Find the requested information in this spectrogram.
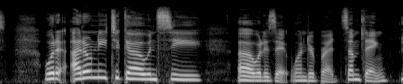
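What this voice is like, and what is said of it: Put-on British accent, bitchy tone. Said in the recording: “Can you just keep doing the British accent for me? ... like all like bitchy, like Emily Blunt”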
